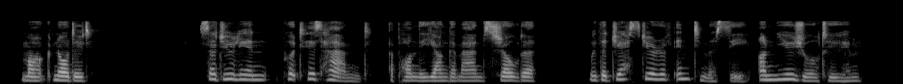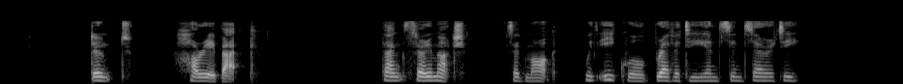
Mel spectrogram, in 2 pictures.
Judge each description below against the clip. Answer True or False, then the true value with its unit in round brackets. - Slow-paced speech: True (115 wpm)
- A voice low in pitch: False (180 Hz)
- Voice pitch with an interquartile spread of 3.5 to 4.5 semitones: True (3.8 semitones)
